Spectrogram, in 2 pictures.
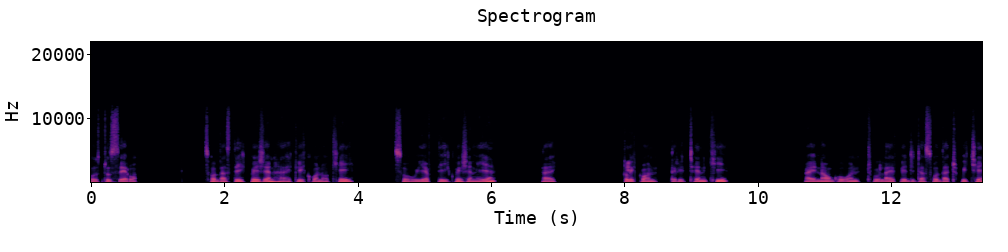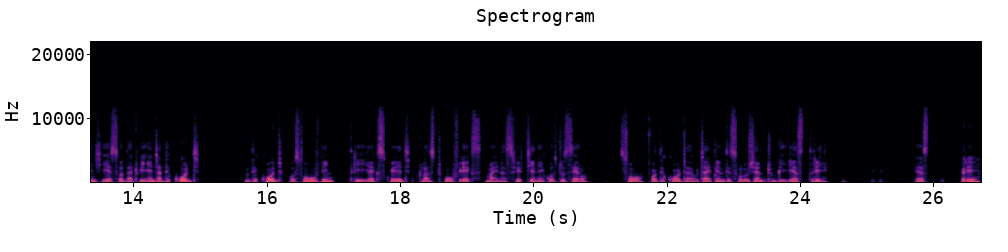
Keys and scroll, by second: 0.1 0, 8.7 Return, 22.5 s, 24.3 BackSpace, 25.1 shift+s, 26.5 3.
